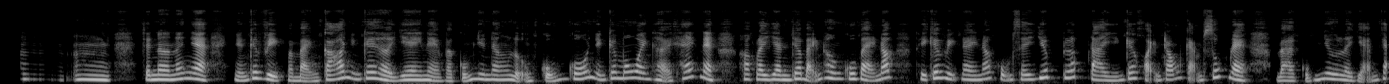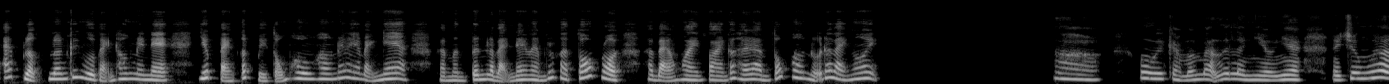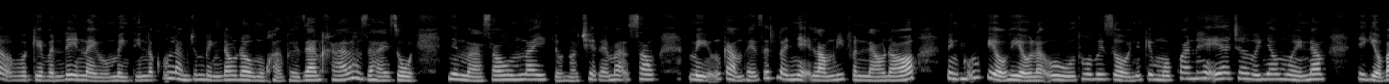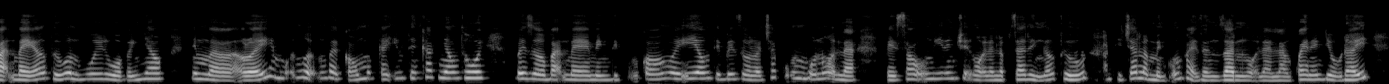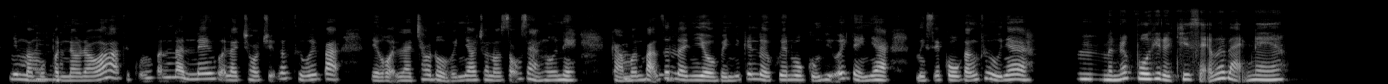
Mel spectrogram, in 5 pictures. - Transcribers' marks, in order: other background noise; unintelligible speech
- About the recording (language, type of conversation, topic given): Vietnamese, advice, Làm sao để xử lý khi tình cảm bạn bè không được đáp lại tương xứng?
